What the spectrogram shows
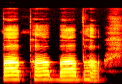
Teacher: प वर्ग जो है वह ओष्ठ से या फिर जब हवा निकलता है तो दोनों हमारा जो होठ है वह बंद होता है। हवा को रुकाता है और उसके बाद वो जब निर्गत होता है तभी प फ ब भ यह सब उच्चारित हो पाता है।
